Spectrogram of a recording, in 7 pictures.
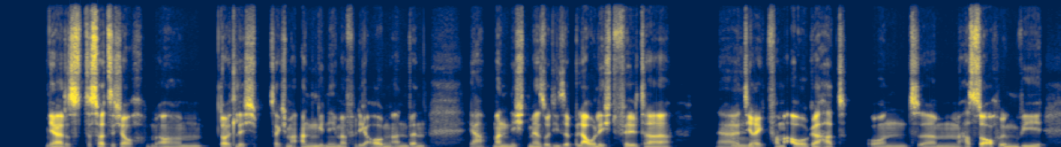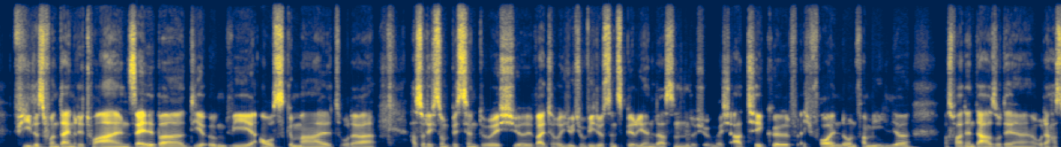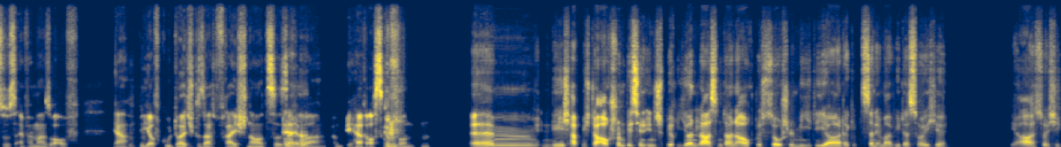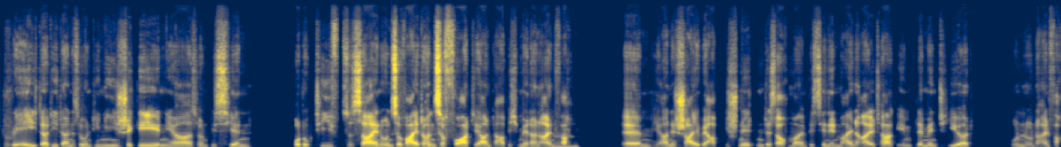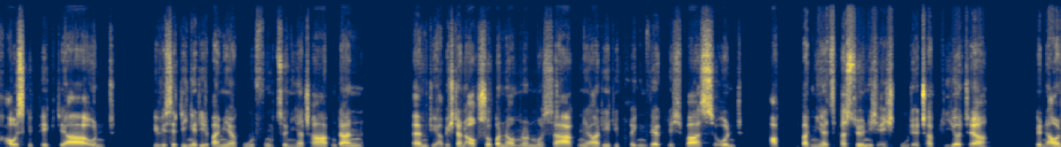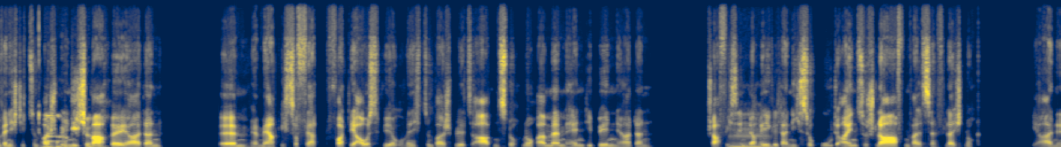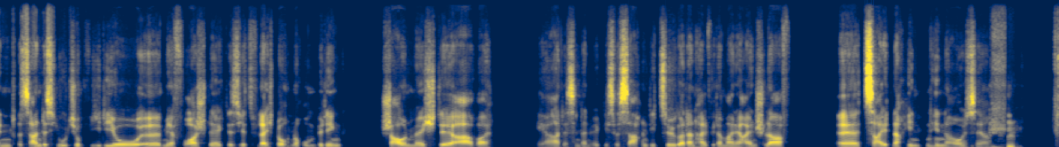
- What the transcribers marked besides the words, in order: throat clearing; drawn out: "Ähm"; laughing while speaking: "herausgefunden?"; laughing while speaking: "so"; other background noise; chuckle
- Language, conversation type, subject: German, podcast, Wie schaltest du beim Schlafen digital ab?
